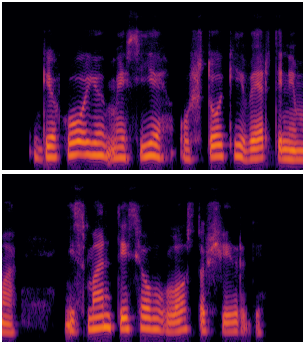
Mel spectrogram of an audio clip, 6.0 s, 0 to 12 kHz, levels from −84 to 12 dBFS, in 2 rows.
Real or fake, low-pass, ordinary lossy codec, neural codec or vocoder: fake; 7.2 kHz; Opus, 32 kbps; codec, 16 kHz, 4 kbps, X-Codec, WavLM features, trained on Multilingual LibriSpeech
